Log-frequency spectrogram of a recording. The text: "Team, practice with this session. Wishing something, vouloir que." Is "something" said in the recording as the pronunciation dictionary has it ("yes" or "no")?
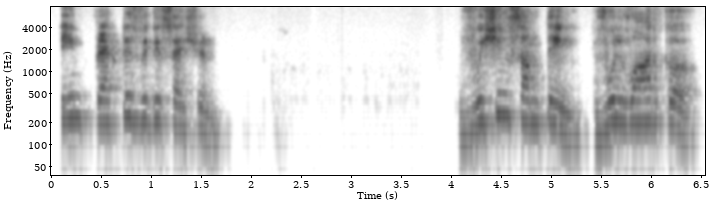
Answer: no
